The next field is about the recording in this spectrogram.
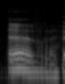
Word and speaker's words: oeuvre: Is it, how's it pronounced? Ouvre? – Oeuvre. – Oeuvre.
